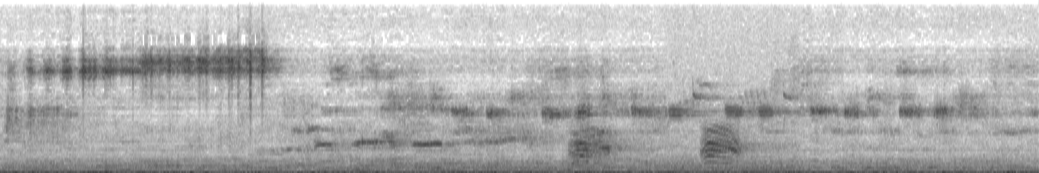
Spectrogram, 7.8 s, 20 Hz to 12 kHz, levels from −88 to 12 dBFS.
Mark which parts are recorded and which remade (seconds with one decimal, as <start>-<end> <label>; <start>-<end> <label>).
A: 0.0-5.0 remade; 5.0-6.0 recorded; 6.0-7.8 remade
